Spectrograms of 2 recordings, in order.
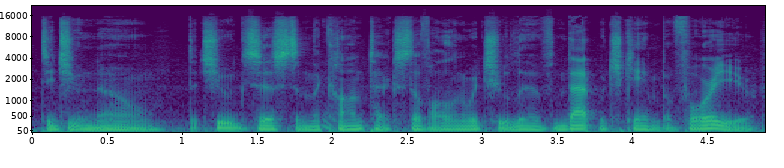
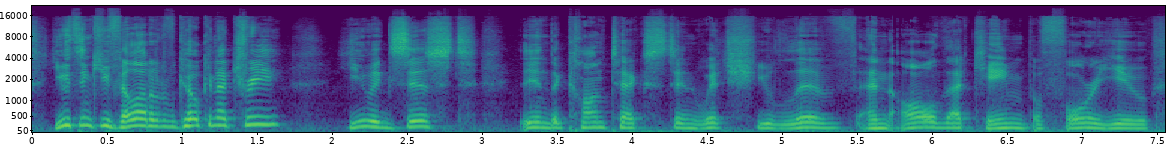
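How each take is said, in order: First: Low, hushed musing voice; philosophy obsessive. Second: Kamala Harris. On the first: Acted. Philosophy obsessive sitting there musing about context, low and quiet. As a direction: muse it softly and low, like an earnest philosopher. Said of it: "someone who's just, like, deeply, deeply obsessed with philosophy". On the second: Retold or imitated. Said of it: "hear her talking about".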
